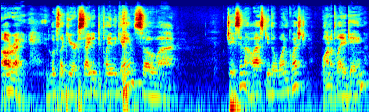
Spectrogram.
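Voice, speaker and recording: A man puts on a raspy character voice at a medium pitch, speaking at a moderate pace with long, frequent pauses. An echo is audible. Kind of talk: parody TV game show hosting. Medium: comedy sketch. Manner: showy, jokey.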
